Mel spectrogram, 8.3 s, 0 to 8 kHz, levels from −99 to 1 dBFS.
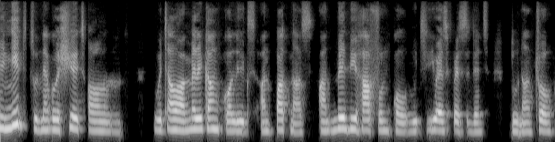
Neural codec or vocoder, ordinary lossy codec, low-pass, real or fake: codec, 16 kHz, 1 kbps, FreqCodec, larger model; none; none; fake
